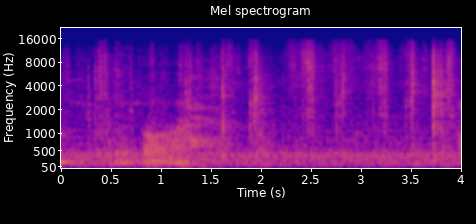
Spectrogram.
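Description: Sports trading cards handled and thumbed through by hand: a run of soft, quick flicks and slides of card stock against card and the table. A short murmured voice comes about a second in.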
